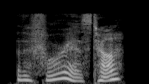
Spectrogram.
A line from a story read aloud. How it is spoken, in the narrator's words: I murmur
